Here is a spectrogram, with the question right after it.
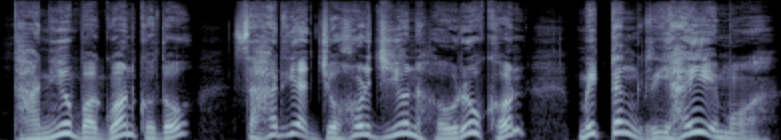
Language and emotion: Santali, happy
